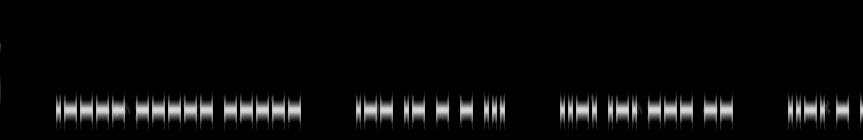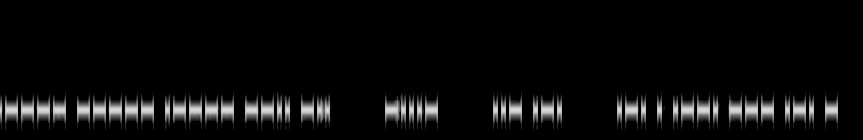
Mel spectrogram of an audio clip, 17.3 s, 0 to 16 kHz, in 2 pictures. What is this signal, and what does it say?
Morse code, heard as a keyed tone, about 30 wpm, 700 Hz. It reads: 100 WATTS FROM FT101ZD <BT> UR REPORT
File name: UK MASTER QSOs TRAINING / 30WPM / UK MASTER QSOs 0023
